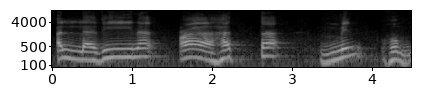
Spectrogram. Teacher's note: یہاں عاہدت میں دال کی آواز نہیں بلکہ تا کی آواز کو ادا کیا جائے گا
